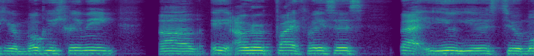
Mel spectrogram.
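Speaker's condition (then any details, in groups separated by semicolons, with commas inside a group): Cerebral palsy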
